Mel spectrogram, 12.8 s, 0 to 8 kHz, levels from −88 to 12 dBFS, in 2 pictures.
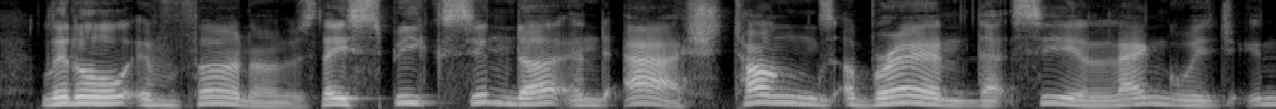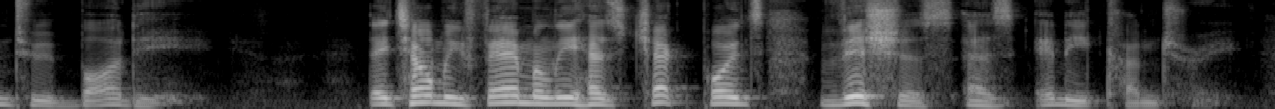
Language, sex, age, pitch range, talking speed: English, male, 30-49, 115-155 Hz, 120 wpm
